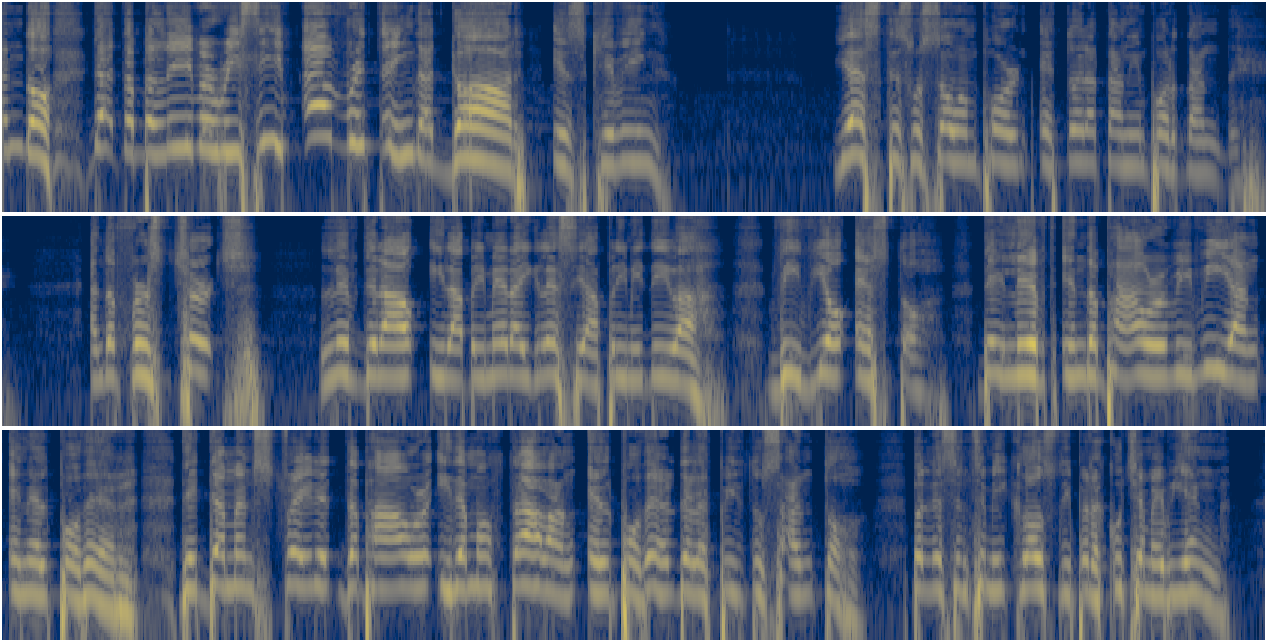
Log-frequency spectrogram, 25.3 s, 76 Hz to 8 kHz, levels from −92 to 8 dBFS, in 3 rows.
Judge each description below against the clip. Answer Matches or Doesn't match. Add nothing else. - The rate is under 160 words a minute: Matches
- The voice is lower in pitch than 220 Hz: Doesn't match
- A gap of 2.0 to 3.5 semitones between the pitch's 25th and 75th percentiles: Matches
